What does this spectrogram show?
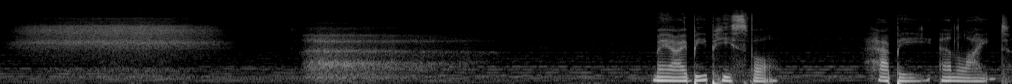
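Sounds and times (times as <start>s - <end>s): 
deep breath during a loving-kindness meditation: 0.0s - 5.4s
speech: 6.5s - 7.8s, 8.8s - 10.1s.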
